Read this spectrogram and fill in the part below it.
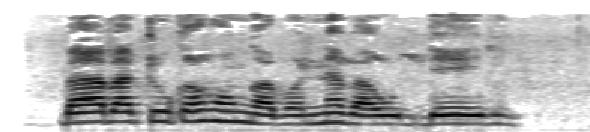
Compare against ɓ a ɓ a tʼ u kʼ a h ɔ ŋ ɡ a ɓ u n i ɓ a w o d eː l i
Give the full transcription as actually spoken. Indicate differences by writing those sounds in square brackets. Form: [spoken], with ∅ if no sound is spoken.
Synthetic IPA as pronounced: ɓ a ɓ a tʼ u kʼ a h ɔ ŋ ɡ a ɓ [ɔ] n [a] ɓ a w [u] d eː l i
